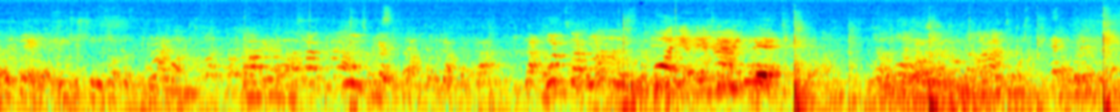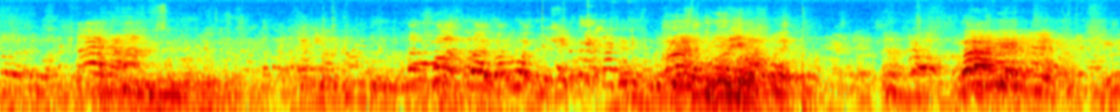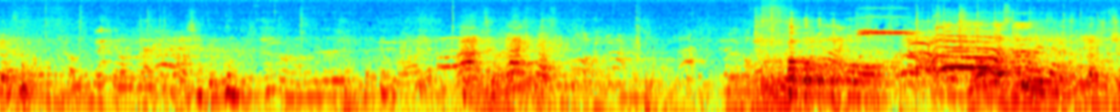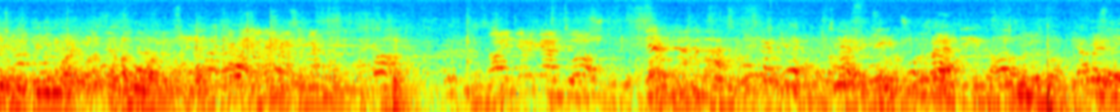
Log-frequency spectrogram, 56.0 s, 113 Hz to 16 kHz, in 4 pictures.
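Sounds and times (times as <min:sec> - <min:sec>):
boys shouting and calling: 0:01.9 - 0:09.9, 0:11.0 - 0:16.4, 0:17.3 - 0:28.4, 0:32.7 - 0:37.0, 0:37.8 - 0:38.7, 0:39.4 - 0:41.1.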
